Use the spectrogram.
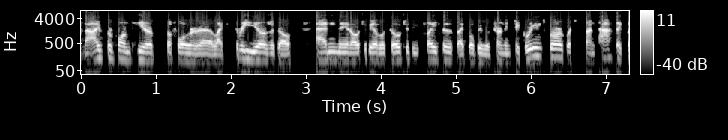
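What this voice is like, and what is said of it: Scottish accent, strongly rolled R's. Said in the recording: “I have a Scottish accent. So I'm used to hitting R's really, really hard”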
